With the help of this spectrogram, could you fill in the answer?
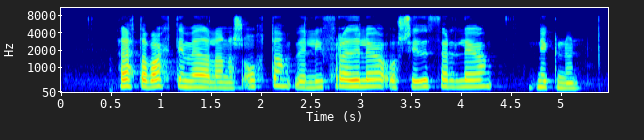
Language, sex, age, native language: Icelandic, female, 30-39, Icelandic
